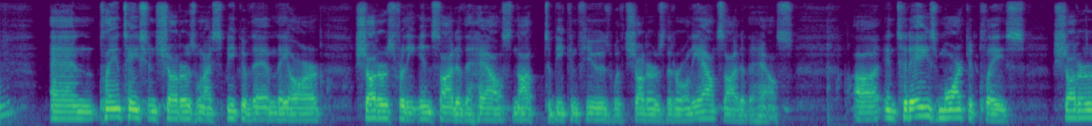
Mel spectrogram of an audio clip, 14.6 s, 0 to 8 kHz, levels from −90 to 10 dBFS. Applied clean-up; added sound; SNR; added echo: none; none; none; reverberation time 0.2 s.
